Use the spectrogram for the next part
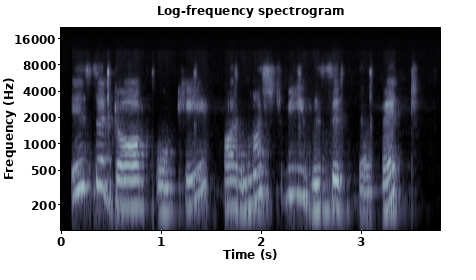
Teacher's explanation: alternative questions have a fall in the intonation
